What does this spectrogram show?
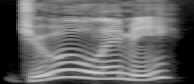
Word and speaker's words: Juulimi: Juulimi, Jule is pronounced like Yule. Imi is pronounced like Imi.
